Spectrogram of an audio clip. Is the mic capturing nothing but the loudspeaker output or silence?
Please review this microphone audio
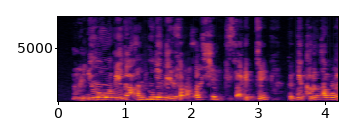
Yes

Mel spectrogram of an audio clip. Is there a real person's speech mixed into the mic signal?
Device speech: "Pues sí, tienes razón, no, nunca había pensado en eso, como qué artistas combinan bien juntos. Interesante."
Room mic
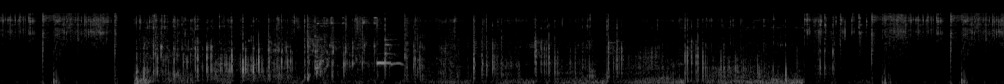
No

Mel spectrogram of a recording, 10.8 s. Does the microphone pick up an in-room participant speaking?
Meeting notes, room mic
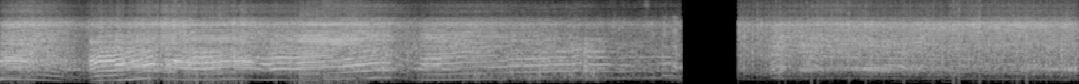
No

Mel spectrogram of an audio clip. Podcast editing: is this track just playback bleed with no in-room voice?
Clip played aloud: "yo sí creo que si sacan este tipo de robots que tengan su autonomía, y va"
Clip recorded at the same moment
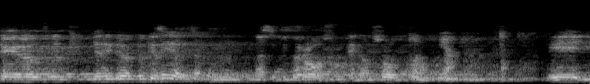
Yes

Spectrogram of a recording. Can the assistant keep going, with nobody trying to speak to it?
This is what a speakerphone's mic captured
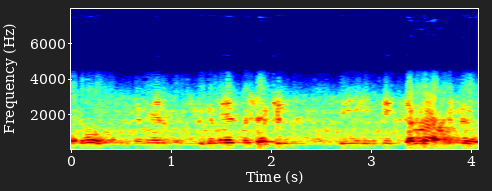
Yes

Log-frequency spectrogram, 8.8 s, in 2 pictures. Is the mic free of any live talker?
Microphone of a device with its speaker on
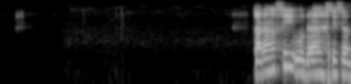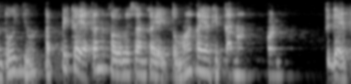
Yes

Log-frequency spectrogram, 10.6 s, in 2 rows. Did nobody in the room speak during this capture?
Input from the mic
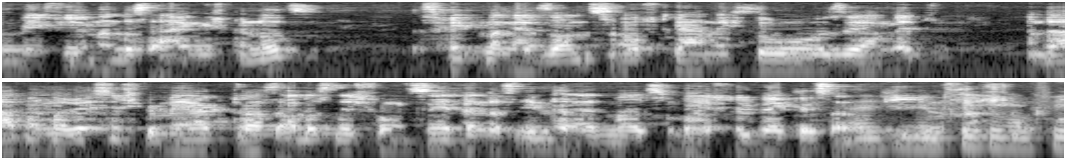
No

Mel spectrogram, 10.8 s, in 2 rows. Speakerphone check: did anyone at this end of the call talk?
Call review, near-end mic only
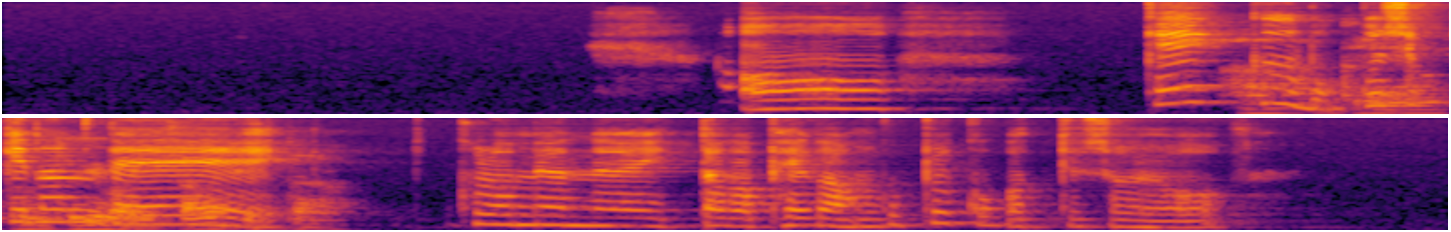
Yes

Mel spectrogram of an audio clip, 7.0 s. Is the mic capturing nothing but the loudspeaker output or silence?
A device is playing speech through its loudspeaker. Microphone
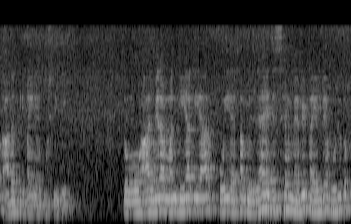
Yes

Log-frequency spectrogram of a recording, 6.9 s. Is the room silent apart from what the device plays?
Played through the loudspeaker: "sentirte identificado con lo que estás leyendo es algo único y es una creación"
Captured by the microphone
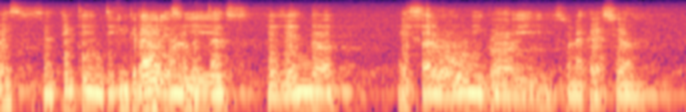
No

